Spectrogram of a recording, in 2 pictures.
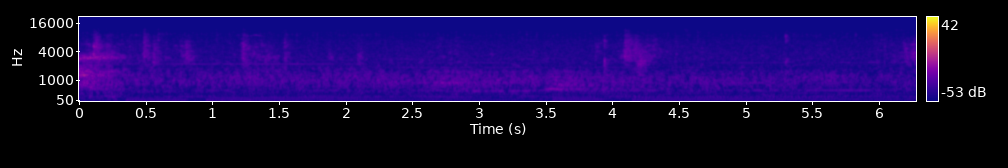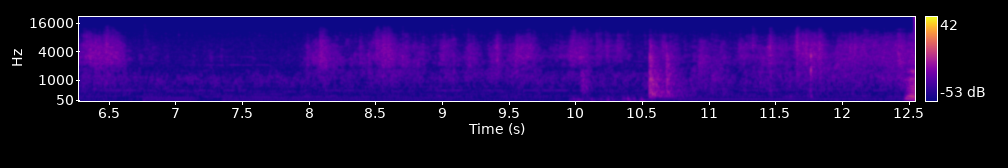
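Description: Small plastic parts click and rub together in a person's hands, close by.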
